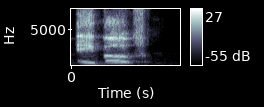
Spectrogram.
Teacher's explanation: A is unstressed and bove is stressed. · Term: I am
